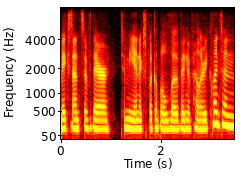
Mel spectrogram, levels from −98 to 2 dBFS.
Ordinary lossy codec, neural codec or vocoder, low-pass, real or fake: Opus, 32 kbps; codec, 16 kHz, 6 kbps, DAC; 7.2 kHz; fake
